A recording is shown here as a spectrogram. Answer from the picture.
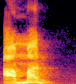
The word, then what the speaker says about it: amán: Dice, en su original griego se, transcribe como amán, con acento en la A, el creer.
